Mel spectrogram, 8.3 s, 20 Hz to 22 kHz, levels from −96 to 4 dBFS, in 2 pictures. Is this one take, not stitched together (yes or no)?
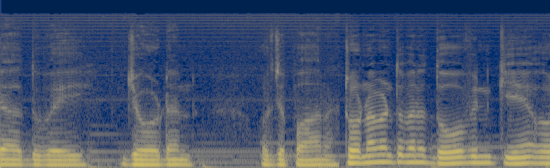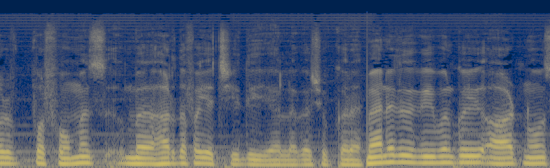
no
